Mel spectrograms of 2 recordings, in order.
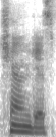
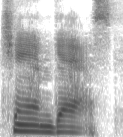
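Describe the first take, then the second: First: The word sounds like chung-us. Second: The word sounds like chan-gas. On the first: The speaker calls it wrong. "we prefer Chungus because it's it just rolls off the tongue better" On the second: The speaker calls it right. "Jay told us to say it right"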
